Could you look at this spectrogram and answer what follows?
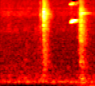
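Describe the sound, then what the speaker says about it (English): A door slides or swings open with two short bursts of scraping and latch noise about half a second apart, close by and over a quiet room hum, with no talking. "Can you open the door, please?"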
